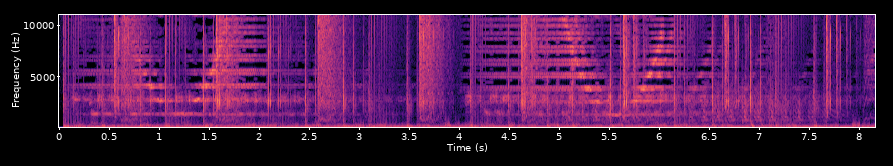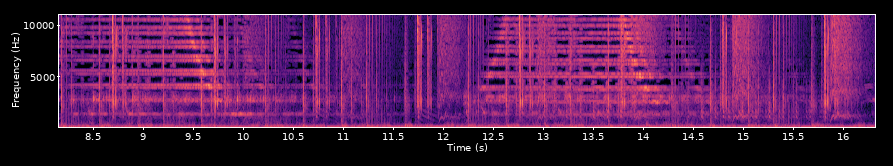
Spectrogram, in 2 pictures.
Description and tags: this track is dedicated to the jungle, tribal beatz enthusiasts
